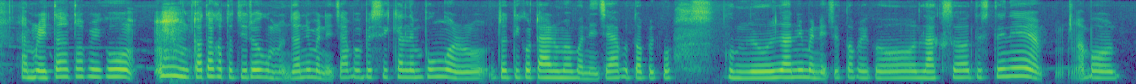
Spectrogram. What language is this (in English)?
Nepali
